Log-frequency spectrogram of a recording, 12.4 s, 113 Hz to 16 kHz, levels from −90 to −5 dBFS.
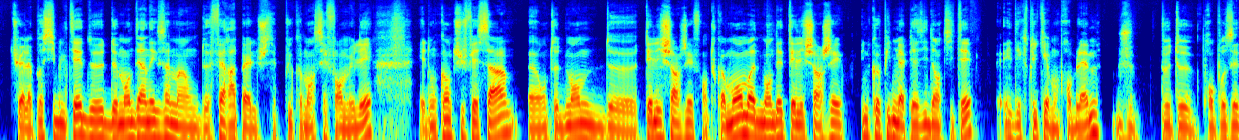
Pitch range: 90-115 Hz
